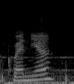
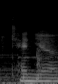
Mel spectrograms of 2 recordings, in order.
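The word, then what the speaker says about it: Quenya: portions of sindarin or kuenya and or kenya some people say it i i've heard the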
